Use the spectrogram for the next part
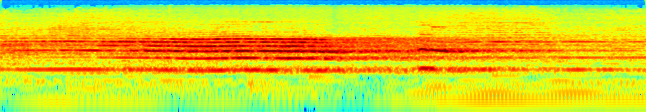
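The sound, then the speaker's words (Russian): An eerie, distant howl hangs in the air far behind and high in the sky, a sustained siren-like tone with layered overtones that wavers slightly in pitch for about five seconds. No one speaks. “Когда я на четвереньках полз вверх по бурому склону, я услышал где-то далеко позади и высоко в небе тот самый вой, который однажды чуть было не отнял у меня рассудок.”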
